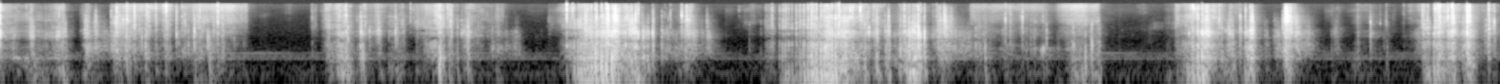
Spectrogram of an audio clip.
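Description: Fingertips and a flat hand rub and smooth the pages of a thin glossy paper advertising catalog lying open on a table, then flip the pages over. Bursts of bright, crinkling, swishing paper noise alternate with short near-silent pauses, over a faint steady low hum.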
